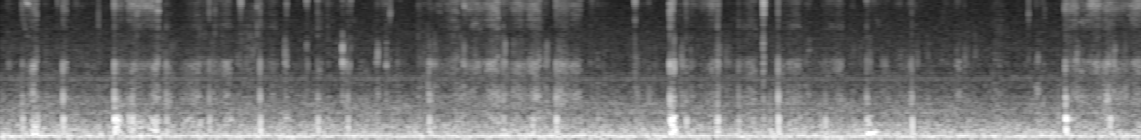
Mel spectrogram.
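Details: Indoors, a dozing pet cat chews in its sleep as if dreaming of food, giving faint scattered smacks and crisp clicks at uneven intervals above a constant low background hum.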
